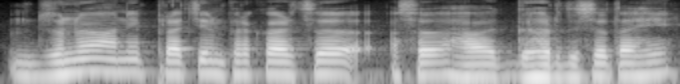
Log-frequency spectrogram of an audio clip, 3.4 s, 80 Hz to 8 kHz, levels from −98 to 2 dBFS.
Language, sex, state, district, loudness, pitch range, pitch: Marathi, male, Maharashtra, Pune, -16 LUFS, 125-140 Hz, 135 Hz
